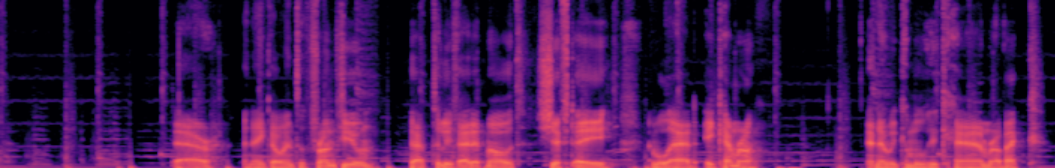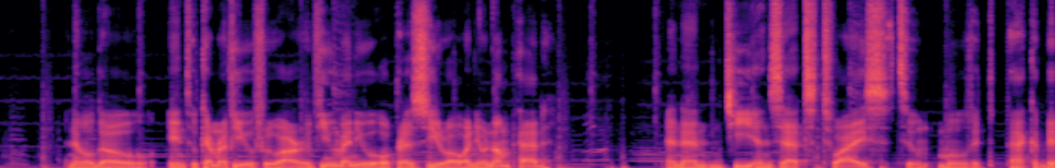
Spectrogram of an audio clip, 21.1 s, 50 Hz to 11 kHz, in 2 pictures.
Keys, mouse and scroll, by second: 3.4 Tab, 4.6 shift+a, 8.3-8.6 middle drag, 8.6 g, 10.7 `, 16.6-17.8 scroll down 1, 17.8 g.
